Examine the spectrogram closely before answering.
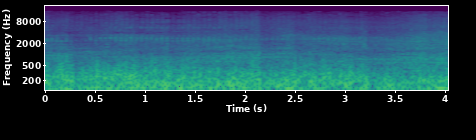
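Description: Wind buffeting the microphone: a loud, uneven low rumble with no clear pitch, as golf carts drive past close by.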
